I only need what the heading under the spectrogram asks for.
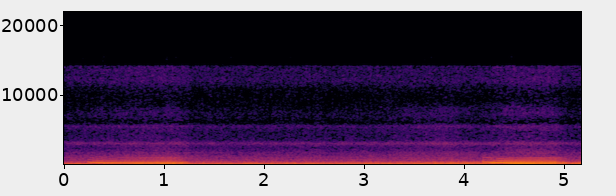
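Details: Two whistled snores from a sleeping cat, each under a second with a falling then level tone, about four seconds apart in a steady breathing rhythm, over low hum and faint hiss.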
